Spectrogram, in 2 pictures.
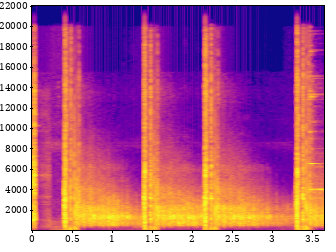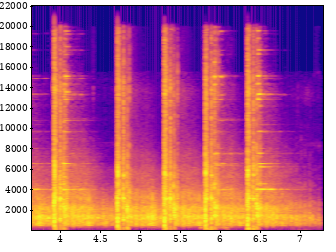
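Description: An AK-pattern pistol caliber carbine fired with a Dead Air Wolverine PBS-1 suppressor: about nine loud, sharp shots at an uneven pace, each followed by a ringing tail.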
